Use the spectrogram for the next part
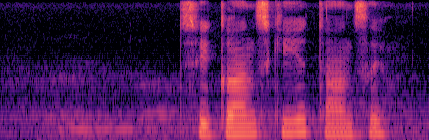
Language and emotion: Russian, neutral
